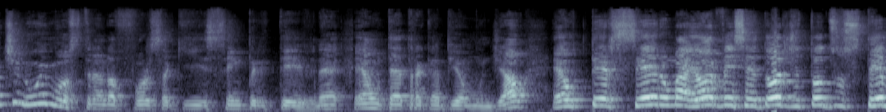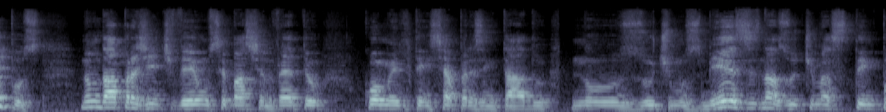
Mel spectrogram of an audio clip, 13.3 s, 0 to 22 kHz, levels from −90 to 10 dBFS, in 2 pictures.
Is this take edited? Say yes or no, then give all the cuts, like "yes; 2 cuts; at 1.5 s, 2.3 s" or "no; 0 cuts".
no; 0 cuts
